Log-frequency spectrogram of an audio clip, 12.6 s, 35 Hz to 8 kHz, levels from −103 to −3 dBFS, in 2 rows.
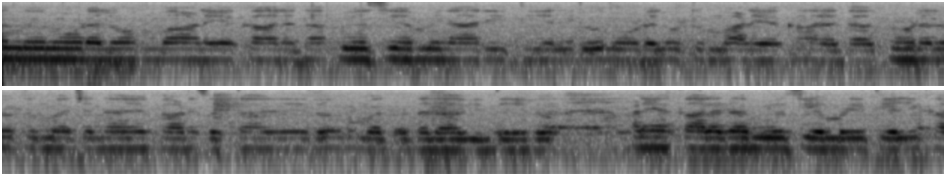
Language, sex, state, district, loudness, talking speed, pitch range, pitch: Kannada, female, Karnataka, Dharwad, -18 LUFS, 90 wpm, 180-195 Hz, 185 Hz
